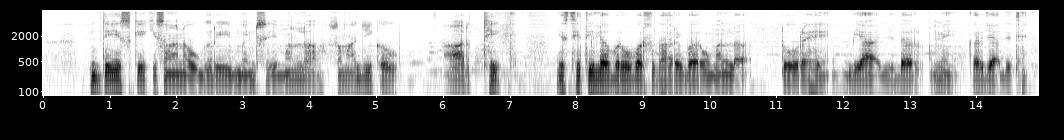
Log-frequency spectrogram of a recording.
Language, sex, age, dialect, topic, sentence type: Chhattisgarhi, male, 18-24, Northern/Bhandar, banking, statement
